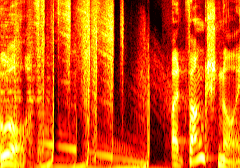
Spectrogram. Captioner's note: music glitches out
